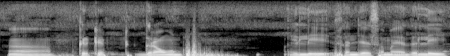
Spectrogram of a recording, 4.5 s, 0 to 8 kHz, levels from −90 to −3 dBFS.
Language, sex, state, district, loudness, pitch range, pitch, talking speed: Kannada, male, Karnataka, Dakshina Kannada, -18 LUFS, 90-105 Hz, 95 Hz, 95 wpm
